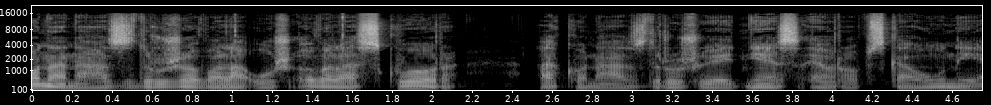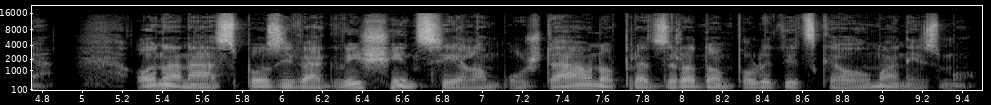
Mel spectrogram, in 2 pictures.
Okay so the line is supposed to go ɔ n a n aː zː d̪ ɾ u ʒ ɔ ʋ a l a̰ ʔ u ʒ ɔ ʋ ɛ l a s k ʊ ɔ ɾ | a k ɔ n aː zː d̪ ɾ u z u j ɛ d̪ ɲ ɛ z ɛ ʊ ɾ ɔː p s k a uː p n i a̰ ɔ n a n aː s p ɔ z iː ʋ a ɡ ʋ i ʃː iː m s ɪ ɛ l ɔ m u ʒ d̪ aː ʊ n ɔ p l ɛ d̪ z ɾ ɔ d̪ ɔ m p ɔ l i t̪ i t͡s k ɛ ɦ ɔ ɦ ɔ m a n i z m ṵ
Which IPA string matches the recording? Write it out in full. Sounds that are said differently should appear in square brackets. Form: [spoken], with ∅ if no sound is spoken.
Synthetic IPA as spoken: ɔ n a n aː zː d̪ ɾ u ʒ ɔ ʋ a l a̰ ʔ u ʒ ɔ ʋ ɛ l a s k ʊ ɔ ɾ | a k ɔ n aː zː d̪ ɾ u [ʒ] u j ɛ d̪ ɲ ɛ z ɛ ʊ ɾ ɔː p s k a uː [∅] n i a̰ ɔ n a n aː s p ɔ z iː ʋ a ɡ ʋ i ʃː iː m [t͡s] ɪ ɛ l ɔ m u ʒ d̪ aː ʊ n ɔ p [ɾ] ɛ d̪ z ɾ ɔ d̪ ɔ m p ɔ l i t̪ i t͡s k ɛ ɦ ɔ ɦ [u] m a n i z m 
